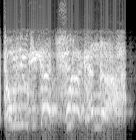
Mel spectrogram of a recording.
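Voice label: Korean aircraft destroyed mood high, speech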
